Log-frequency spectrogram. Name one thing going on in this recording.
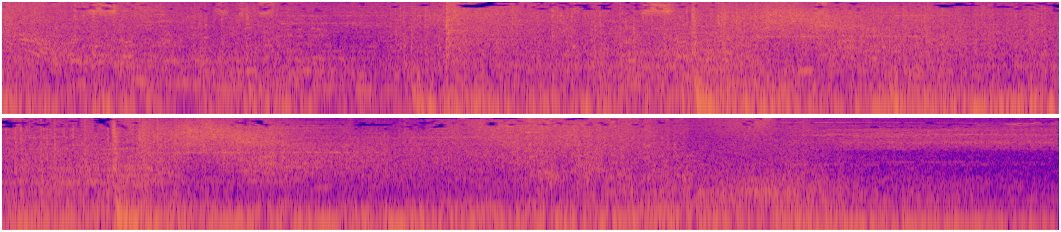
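Game spell effects crash and whoosh in a loud battle.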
